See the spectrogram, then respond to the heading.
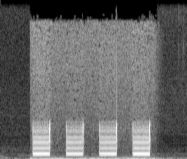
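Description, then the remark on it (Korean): After a telephone receiver is dropped, the phone tone pulses four times in an even rhythm, short electronic beeps with brief gaps between them, fairly loud over a low background rumble; no one speaks. “친구의 전화를 받은 전 넋이 나가 수화기를 떨어뜨렸고 한동안 아무 말도 아무 생각도 할 수 없었어요.”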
